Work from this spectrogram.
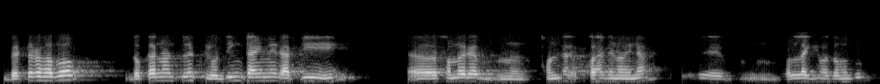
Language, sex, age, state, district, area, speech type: Odia, male, 60+, Odisha, Khordha, rural, conversation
